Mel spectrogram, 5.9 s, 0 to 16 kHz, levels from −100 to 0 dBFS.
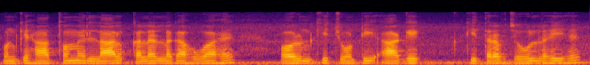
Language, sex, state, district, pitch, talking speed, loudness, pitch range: Hindi, male, Uttar Pradesh, Lucknow, 125 Hz, 170 wpm, -18 LUFS, 120-130 Hz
